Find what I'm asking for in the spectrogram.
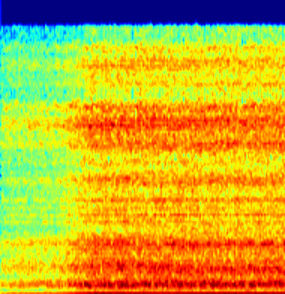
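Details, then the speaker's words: Centrifugal water pump motor with its starting capacitor: low steady hum that climbs to full strength within about a second, then holds smooth and even; capacitor gives the start impulse and the pump runs normally. "we are going to turn on and we are going to observe, observe how the pump started and observe the force that the pump has, that is, our starting capacitor gave it the necessary impulse much faster so that this pump can start"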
